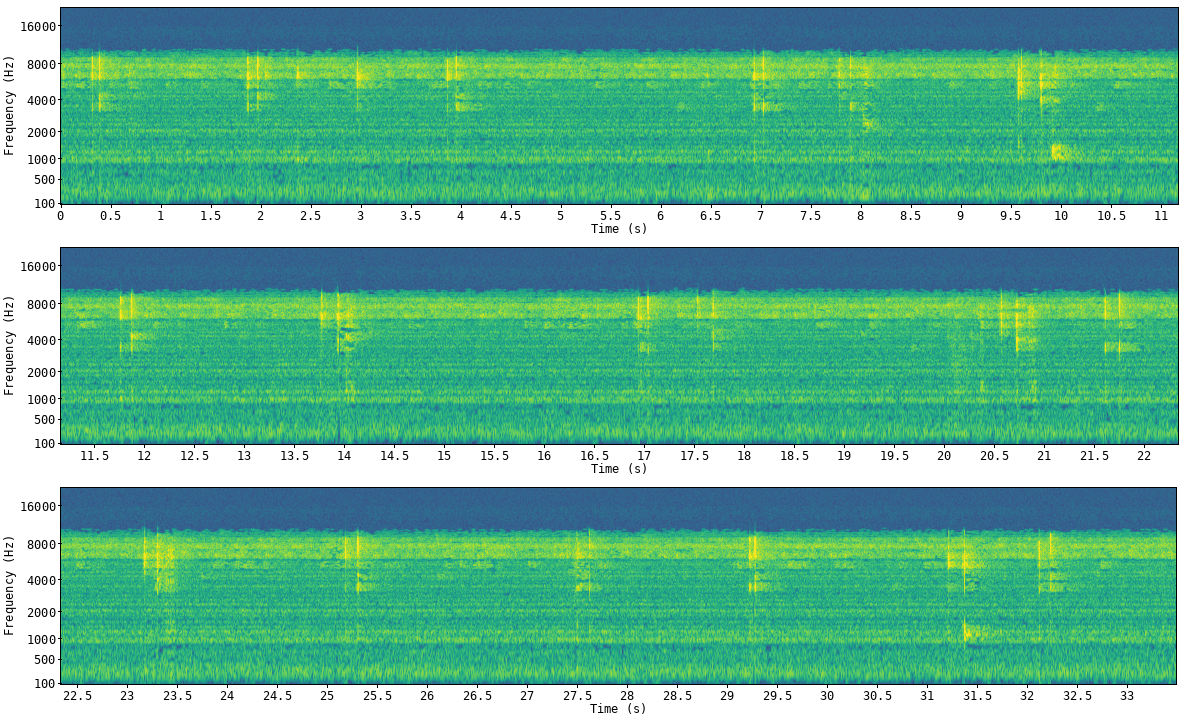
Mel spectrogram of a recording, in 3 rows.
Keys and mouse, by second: 1.9-3.6 drag, 3.3 ctrl+r, 7.1-8.8 drag, 7.7-8.8 right drag, 8.8 e, 8.9 right click, 11.9-13.7 drag, 12.6 e, 17.0-18.6 drag, 17.4-19.2 right drag, 18.6 e, 21.7-23.2 drag, 22.2 e, 25.3-26.9 drag, 26.4 e, 27.5-29.1 right drag, 29.2-30.8 right drag, 30.1 e, 30.8 middle click, 32.2-33.4 drag.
